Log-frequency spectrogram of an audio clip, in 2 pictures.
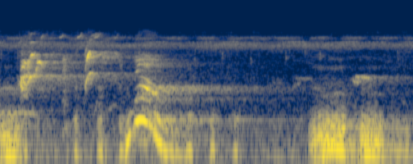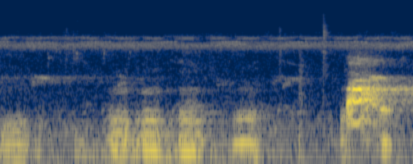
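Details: Wild Chacma baboons at night in the African bush give loud alarm barks, the kind heard when a nearby predator alerts them. Harsh barks open the clip, low grunting bursts follow, and a final loud bark comes near the end, over a constant high drone.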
